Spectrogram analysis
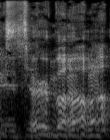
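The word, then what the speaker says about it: Turbeaux: Bluto character, yeah, Turbo, spelled E-A-U-X, like, did you notice that? No. On his paddle, it's, it's spelled T-U-R-B-E-A-U-X, Turbo.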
